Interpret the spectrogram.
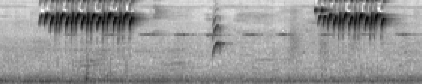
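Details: Scarlet-backed flowerpecker, song meant as tutor material for cage songbirds: two high, rapid ticking trills about three seconds apart, with a short thin down-slurred note between them.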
